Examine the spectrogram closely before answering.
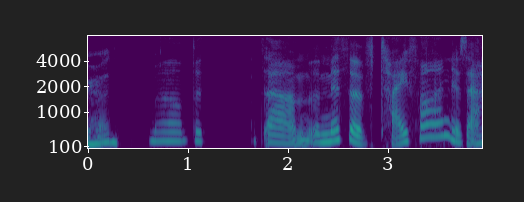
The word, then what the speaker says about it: Typhon: Well, the myth of Typhon, is that how you say it? Yeah, Typhon, where it's just like this big beast that's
